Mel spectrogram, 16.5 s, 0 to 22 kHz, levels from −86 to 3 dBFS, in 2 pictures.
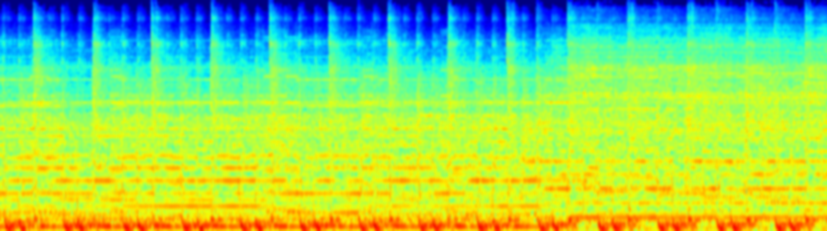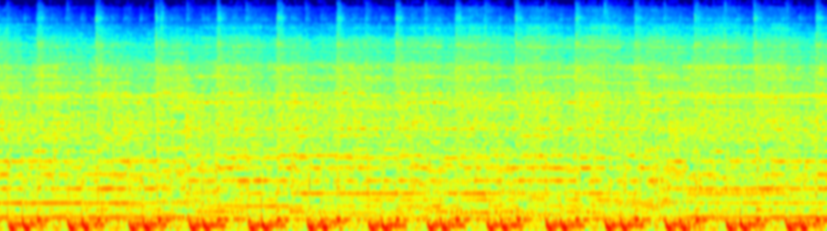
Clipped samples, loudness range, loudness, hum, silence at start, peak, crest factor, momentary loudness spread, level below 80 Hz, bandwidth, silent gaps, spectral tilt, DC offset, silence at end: under 0.1%; 0 LU; -11 LUFS; none; 0 s; 0 dBFS; 10 dB; 1 LU; -16 dBFS; 20 kHz; none; -4.5 dB/octave; under 0.1%; 0 s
